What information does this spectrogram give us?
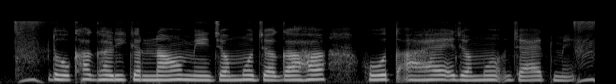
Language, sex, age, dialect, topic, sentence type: Chhattisgarhi, female, 18-24, Northern/Bhandar, banking, statement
